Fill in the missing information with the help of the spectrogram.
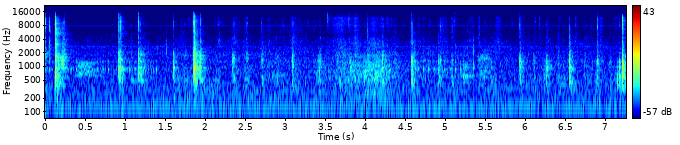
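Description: Precision Phillips screwdriver unscrewing a small screw from a plastic airsoft drum magazine housing: scattered light clicks and ticks of the metal tip working in the screw head, the sharpest about a second and two seconds in and again near the end.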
